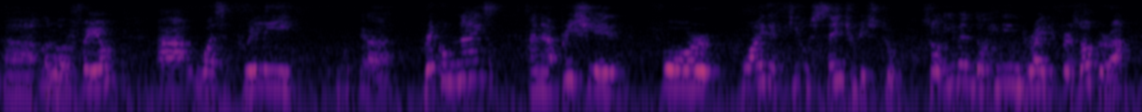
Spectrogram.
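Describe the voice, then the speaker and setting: An art history presenter from Puerto Rico lectures to an audience in an echoey gallery hall, rambling, correcting himself, and using many fillers in his Puerto Rican Spanish accent. His voice sits high and moves a little slowly. A distant room mic picks him up, leaving the sound dull, echoey, and noisy.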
